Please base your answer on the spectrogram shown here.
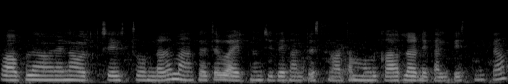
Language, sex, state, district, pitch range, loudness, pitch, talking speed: Telugu, female, Andhra Pradesh, Visakhapatnam, 190-205 Hz, -34 LUFS, 195 Hz, 155 wpm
